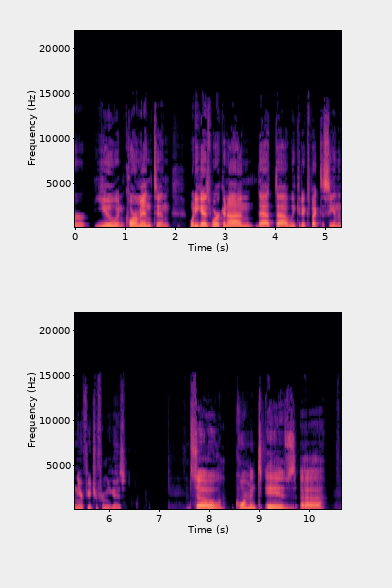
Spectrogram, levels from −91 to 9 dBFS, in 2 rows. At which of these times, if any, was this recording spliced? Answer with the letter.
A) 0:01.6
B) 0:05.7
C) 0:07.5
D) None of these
C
